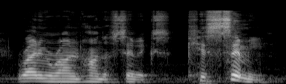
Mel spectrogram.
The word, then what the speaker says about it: Kissimmee: around in honda civics kissimmee not kissing me or kissimmee say with me kissimmee and if i say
